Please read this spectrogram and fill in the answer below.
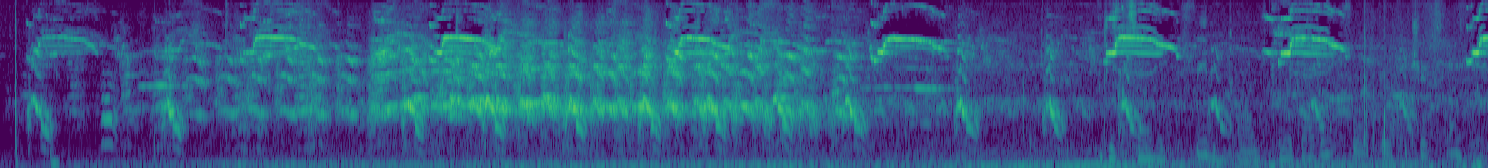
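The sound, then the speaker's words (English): A baby gull approaches across garden decking with a stream of squeaky, high-pitched calls. The calls are repeated many times and stay fairly soft over a low hum. “This is the sound of one of the baby gulls coming towards me. There are two of them. Currently one is in my garden, approaching me on the decking right now,”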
